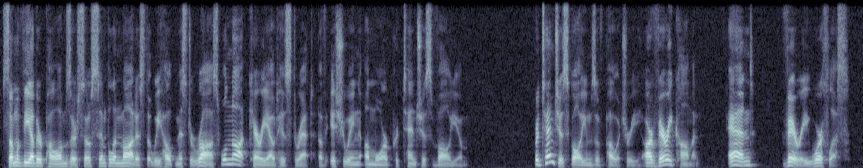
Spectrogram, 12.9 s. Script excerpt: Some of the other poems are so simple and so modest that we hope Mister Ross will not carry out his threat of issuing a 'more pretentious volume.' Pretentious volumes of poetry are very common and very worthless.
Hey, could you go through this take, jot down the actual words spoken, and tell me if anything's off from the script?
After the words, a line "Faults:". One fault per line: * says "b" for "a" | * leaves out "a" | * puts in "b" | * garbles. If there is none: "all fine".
Some of the other poems are so simple and modest that we hope Mister Ross will not carry out his threat of issuing a 'more pretentious volume.' Pretentious volumes of poetry are very common and very worthless.
Faults:
* leaves out "so"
